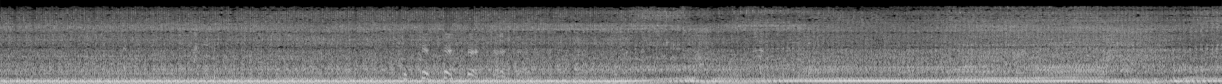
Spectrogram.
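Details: VW air-cooled engine with Weber progressive carburetor, sat a while, fired right up after earlier trouble firing a couple cylinders at idle; steady even idle, smooth rise in revs settling back without stumbling, running properly.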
